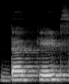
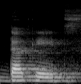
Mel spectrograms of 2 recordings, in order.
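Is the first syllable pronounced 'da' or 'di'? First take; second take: da; da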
